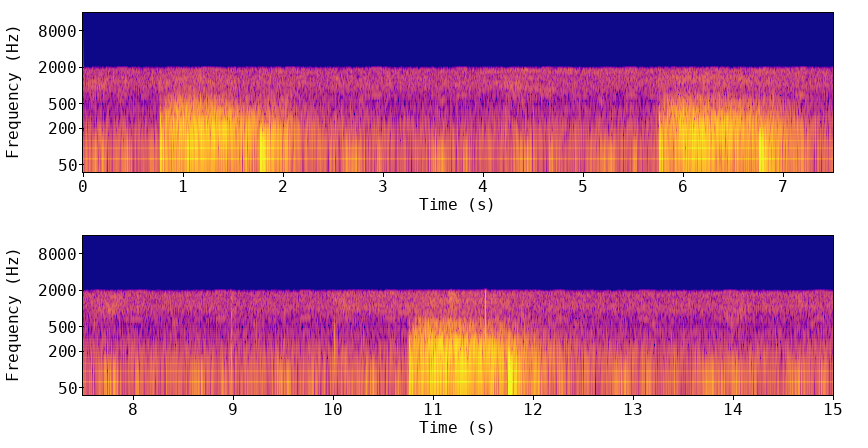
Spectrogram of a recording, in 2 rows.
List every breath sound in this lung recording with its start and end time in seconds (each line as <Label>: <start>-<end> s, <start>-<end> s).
Inhalation: 0.68-1.67 s, 5.68-6.75 s, 10.71-11.74 s
Exhalation: 1.67-2.20 s, 6.75-7.28 s, 11.74-12.31 s
Crackles: 0.68-1.67 s, 1.67-2.20 s, 5.66-6.73 s, 6.75-7.28 s, 10.71-11.74 s, 11.76-12.33 s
